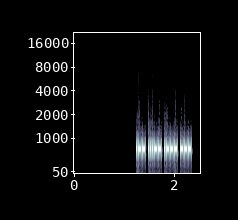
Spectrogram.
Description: Morse code, heard as a keyed tone, about 59 wpm, 700 Hz. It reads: W3JO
